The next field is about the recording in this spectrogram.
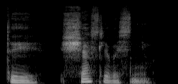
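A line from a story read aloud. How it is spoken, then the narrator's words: Intimate close whisper. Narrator (Russian): прошептал ей в волосы, чтобы только она могла меня услышать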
